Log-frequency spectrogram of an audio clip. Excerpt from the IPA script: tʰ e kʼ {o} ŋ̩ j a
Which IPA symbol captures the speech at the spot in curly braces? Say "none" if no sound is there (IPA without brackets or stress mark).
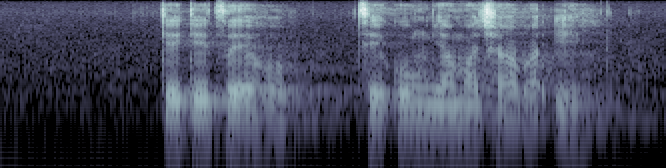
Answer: o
